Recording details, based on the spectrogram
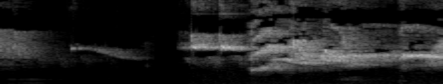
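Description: An orange-headed thrush gives a high whistled note that slides downward, then bursts into a fast, dense, rich warbling phrase. No other sounds stand out.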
